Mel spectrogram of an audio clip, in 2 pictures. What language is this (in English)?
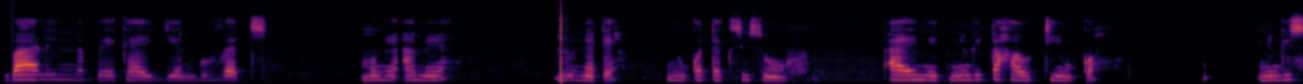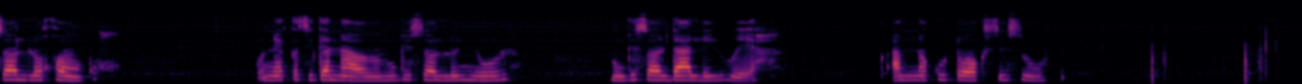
Wolof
